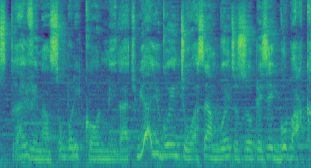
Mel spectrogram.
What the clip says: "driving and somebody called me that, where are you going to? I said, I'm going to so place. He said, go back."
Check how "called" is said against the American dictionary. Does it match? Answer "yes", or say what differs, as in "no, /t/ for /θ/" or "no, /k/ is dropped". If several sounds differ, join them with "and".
yes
